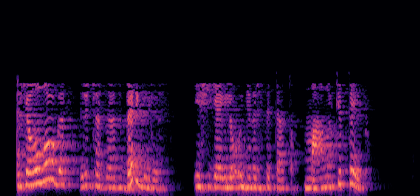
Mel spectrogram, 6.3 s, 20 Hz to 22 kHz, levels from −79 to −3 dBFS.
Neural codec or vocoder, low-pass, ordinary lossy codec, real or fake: none; 19.8 kHz; AAC, 16 kbps; real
